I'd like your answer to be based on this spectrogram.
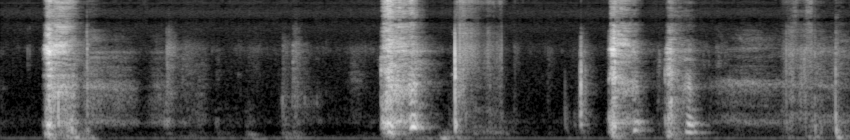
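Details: A prolonged coughing fit of harsh coughs in about eight clustered bursts with gasping pauses. The cough came on suddenly, kept worsening despite changing positions, and brought tears.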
